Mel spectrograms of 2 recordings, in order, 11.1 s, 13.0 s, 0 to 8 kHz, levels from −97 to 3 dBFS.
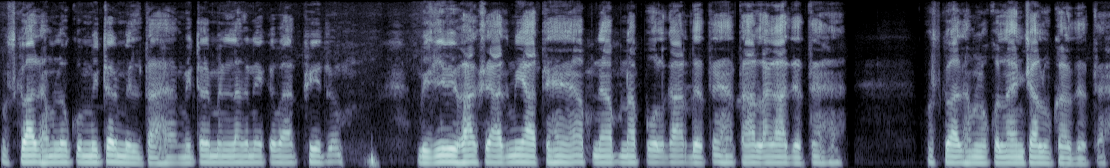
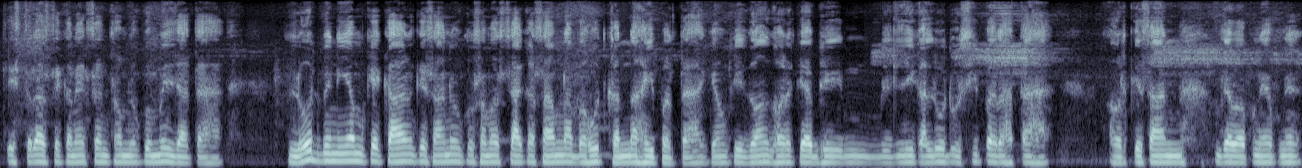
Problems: constant background noise, continuous background conversations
